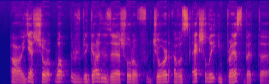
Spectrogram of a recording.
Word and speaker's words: Shore of Jord: So okay, you pronounced it Shore of Jord, and I've been pronouncing it Shore of Jord like a proper commoner.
